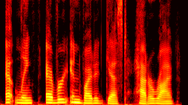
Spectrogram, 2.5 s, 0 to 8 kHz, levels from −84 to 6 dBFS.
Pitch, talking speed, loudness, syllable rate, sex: 185 Hz, 165 wpm, -17 LUFS, 6.2 syllables/s, female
